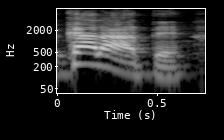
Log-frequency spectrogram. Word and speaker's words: caráter: que ser na penúltima veja caráter caráter o a sílaba tônica é ra mas olha Onde foi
